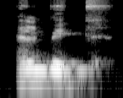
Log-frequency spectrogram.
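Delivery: Helbig ending on a hard k; Swiss dialect pronunciation. Shown as a demonstration. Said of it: "We won't use the Swiss pronunciation".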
